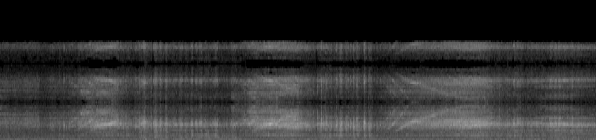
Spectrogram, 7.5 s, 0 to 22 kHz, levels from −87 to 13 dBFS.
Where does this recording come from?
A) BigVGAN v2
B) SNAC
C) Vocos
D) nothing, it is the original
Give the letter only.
A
